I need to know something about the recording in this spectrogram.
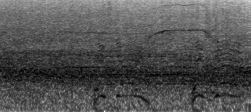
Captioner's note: crowd cheering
